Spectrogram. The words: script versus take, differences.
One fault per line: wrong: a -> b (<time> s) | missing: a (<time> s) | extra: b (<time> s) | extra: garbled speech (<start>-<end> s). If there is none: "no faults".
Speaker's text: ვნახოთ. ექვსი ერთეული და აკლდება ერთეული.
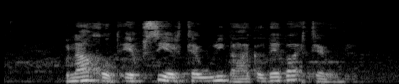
no faults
